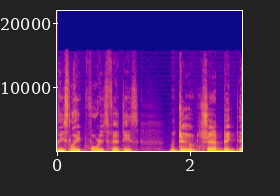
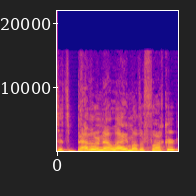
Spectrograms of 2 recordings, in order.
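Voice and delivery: retold loud heckle, pitched up; 6 semitones higher than usual. Heckler talking back to the roasting comic, loud. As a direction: yell it back like a heckler, half-strength.

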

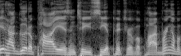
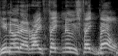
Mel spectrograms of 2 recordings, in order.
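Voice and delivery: much higher mimicked catchphrase; Michael Rapaport; 10 semitones higher than usual. Host hammers a celebrity's catchphrase at his co-host, high mimicking voice. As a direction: push the borrowed catchphrase way up in pitch. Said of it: "That's that Michael Rappaport, huh".

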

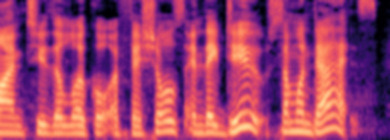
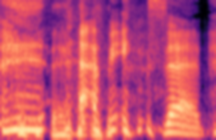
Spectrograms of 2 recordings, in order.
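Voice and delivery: very slow copycat phrasing; mimicking drawn-out pivot; 2 semitones higher, much slower than usual. Host echoes co-host's pivot, drawn out. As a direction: echo it back, dragging every word.

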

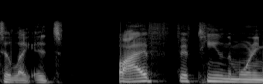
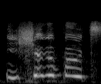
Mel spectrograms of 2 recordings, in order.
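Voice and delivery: sheepish excuse. Retold or imitated. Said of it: "And I'm like".

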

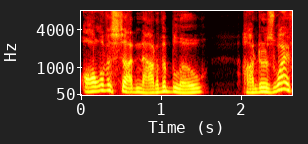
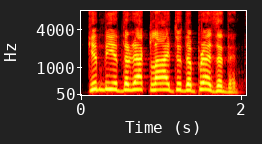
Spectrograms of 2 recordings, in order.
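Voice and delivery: mock wife voice; 6 semitones higher, faster than usual. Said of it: "she says".

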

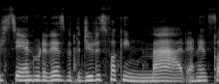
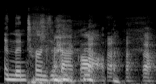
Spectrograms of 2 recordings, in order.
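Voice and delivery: ordinary talk, nothing marked

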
